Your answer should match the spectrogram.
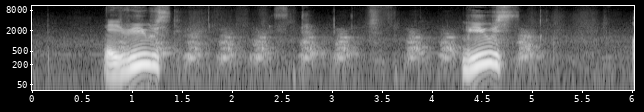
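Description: A man's voice making two loud, drawn-out calls whose pitch rises and falls, about a second in and again near the end, with quieter mumbling between them.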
